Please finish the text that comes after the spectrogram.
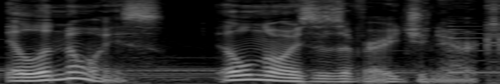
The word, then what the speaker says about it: Illinois: thought the s in Illinois it is Illinois the S is silent but they say Illinois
